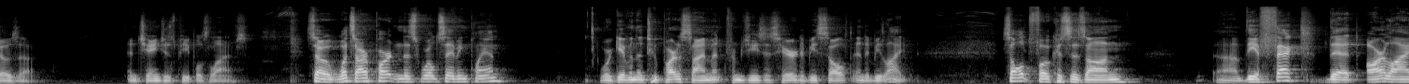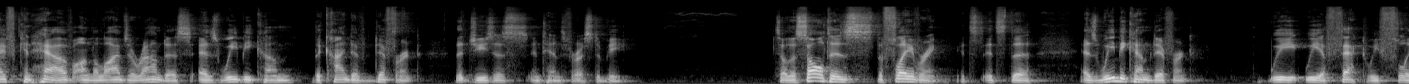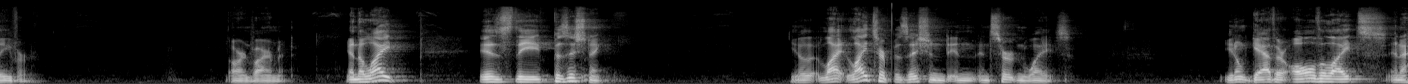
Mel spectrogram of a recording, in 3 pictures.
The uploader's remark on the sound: Recorded at Seabreeze Church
